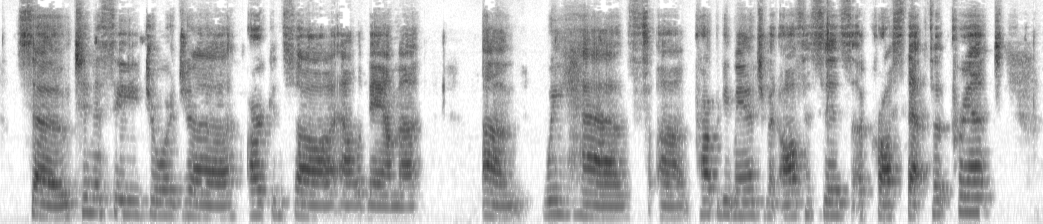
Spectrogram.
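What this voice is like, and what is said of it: Southern US accent. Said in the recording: “we'll probably be able to tell where you're from your accent ... I'm from the Carolinas”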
